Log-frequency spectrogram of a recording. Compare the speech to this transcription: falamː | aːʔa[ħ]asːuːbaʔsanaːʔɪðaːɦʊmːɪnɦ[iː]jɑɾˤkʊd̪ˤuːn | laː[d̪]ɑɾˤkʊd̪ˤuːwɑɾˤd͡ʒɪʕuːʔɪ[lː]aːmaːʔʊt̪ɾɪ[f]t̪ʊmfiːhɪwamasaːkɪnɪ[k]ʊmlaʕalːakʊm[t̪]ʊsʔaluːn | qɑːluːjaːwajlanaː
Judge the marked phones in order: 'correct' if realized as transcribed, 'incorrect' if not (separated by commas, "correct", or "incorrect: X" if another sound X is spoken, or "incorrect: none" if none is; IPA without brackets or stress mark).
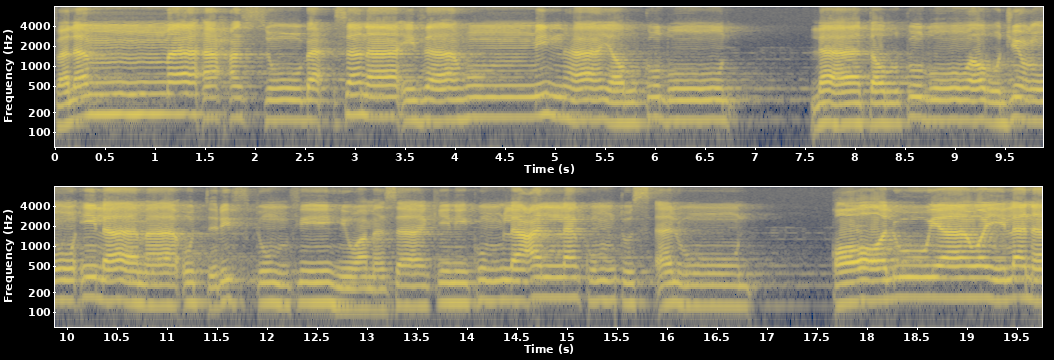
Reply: correct, incorrect: aː, incorrect: t̪, incorrect: l, correct, correct, correct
